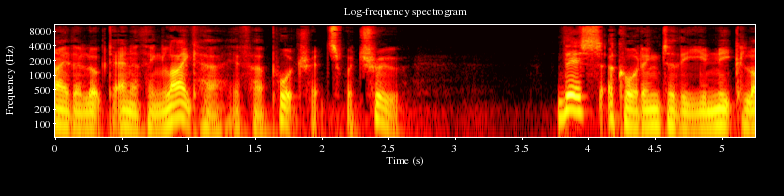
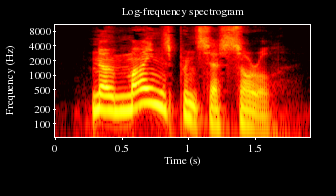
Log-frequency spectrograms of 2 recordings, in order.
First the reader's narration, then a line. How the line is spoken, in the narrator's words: Juno said crossly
